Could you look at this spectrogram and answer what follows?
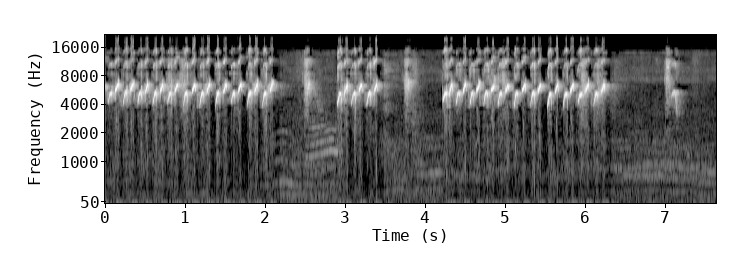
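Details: Konin (olive-backed sunbird), a cage bird singing energetically for a training recording: very high, rapid chirped notes in fast repeated bursts, pausing briefly between runs, with a few lower twittering notes.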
